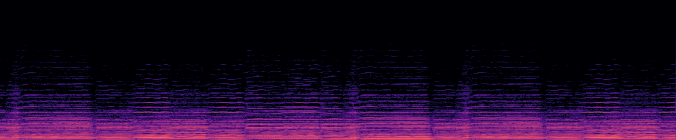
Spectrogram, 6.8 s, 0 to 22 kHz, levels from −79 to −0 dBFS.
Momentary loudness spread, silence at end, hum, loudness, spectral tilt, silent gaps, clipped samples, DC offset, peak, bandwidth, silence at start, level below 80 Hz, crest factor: 3 LU; 0 s; none; -29 LUFS; -5 dB/octave; none; under 0.1%; under 0.1%; -16 dBFS; 15 kHz; 0 s; -74 dBFS; 14 dB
